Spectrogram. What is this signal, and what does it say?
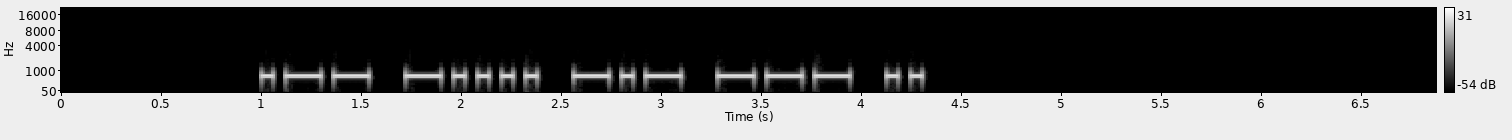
Morse code, heard as a keyed tone, about 20 wpm, 700 Hz. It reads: W6KOI
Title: USA Call Signs - 5 Characters - Repeated 3x - 20wpm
